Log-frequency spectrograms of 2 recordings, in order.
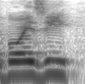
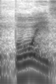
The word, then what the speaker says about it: Boise: Boise stay safe and I was used to pronounce Boise and correctly out I used to say boys in the field say what that what the hell are you talking about boys what's boys and there's there's no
